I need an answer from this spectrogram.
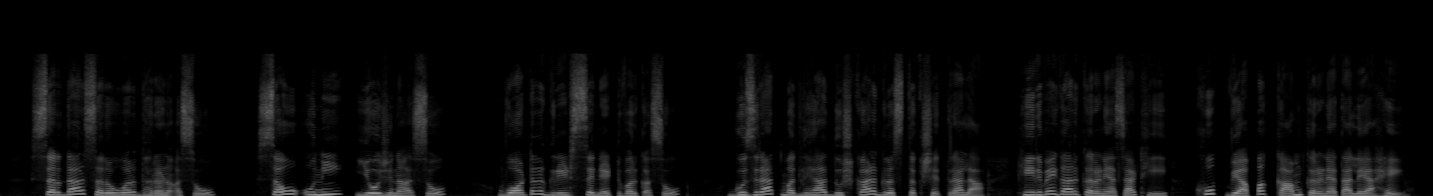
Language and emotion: Marathi, neutral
